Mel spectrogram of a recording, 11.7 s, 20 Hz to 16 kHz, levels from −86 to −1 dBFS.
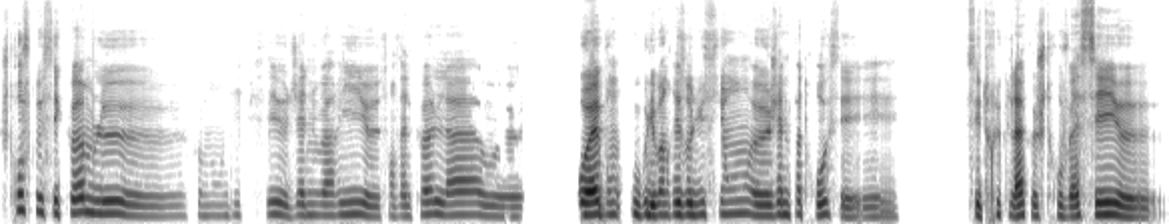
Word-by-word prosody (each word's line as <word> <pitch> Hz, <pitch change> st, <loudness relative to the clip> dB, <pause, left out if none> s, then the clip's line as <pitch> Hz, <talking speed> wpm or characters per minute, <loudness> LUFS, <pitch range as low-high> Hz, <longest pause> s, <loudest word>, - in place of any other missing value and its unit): je -, -, -18 dB
trouve 260 Hz, 0 st, -2 dB
que 235 Hz, -3 st, -3 dB
c'est 210 Hz, -1 st, -4 dB
comme 220 Hz, +1 st, 0 dB
le, 205 Hz, 0 st, -1 dB, 0.8 s
heu, -, -, -33 dB
comment 170 Hz, -1 st, -21 dB
on -, -, -23 dB
dit? 175 Hz, +1 st, -22 dB
Tu -, -, -43 dB
sais? 195 Hz, -3 st, -5 dB
January, 180 Hz, +2 st, -7 dB
heu, 160 Hz, -1 st, -6 dB
sans 165 Hz, 0 st, -20 dB
alcool, 190 Hz, +4 st, -6 dB
là, 185 Hz, 0 st, -4 dB
ou, 165 Hz, -1 st, -9 dB
heu, 160 Hz, 0 st, -9 dB, 0.6 s
ouais 190 Hz, +1 st, +11 dB
bon 190 Hz, -1 st, -5 dB
ou 195 Hz, -1 st, -2 dB
les 175 Hz, -, +7 dB
bonnes 185 Hz, 0 st, -2 dB
résolutions. 195 Hz, +2 st, -1 dB
Heu, 175 Hz, -1 st, +1 dB
j'aime 190 Hz, +1 st, -2 dB
pas 200 Hz, -, -6 dB
trop 185 Hz, +1 st, -2 dB
ces 150 Hz, -, -10 dB, 0.7 s
ces 175 Hz, -, 0 dB
trucs-là 175 Hz, 0 st, +2 dB
que 170 Hz, -, -5 dB
je -, -, -5 dB
trouve 170 Hz, -2 st, -8 dB
assez, 190 Hz, +3 st, +5 dB
heu, 150 Hz, 0 st, 0 dB
180 Hz, 190 wpm, -23 LUFS, 170-195 Hz, 0.8 s, ouais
